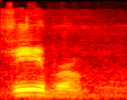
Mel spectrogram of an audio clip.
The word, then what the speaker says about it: VBR: wow vbr that's right it's not pronounced Vibram it's vbr but the owner says he doesn't care how you pronounce it as long as you buy it I don't think they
